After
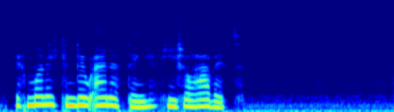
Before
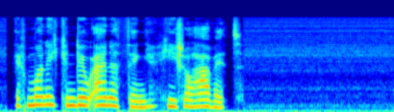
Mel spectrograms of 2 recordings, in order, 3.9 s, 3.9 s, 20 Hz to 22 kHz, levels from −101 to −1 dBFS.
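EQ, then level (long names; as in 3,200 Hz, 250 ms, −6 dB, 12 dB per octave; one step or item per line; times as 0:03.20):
moving average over 56 samples
high-pass filter 43 Hz
−5.0 dB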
